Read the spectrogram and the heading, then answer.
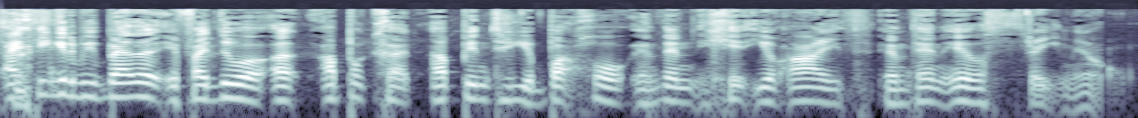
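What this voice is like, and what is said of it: Imitates another person's voice. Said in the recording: “that was an amazing impersonation of Mike Tyson ... It was very good.”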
